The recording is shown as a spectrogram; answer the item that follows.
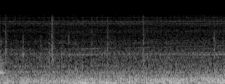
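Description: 2003 Ford 6.0 Powerstroke V8 turbodiesel accelerating at wide open throttle, heard from inside the cab as a steady drone.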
